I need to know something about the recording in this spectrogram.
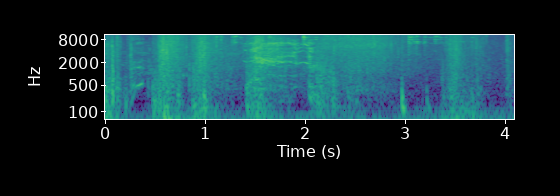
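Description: A horse's hooves thud on rocky ground.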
